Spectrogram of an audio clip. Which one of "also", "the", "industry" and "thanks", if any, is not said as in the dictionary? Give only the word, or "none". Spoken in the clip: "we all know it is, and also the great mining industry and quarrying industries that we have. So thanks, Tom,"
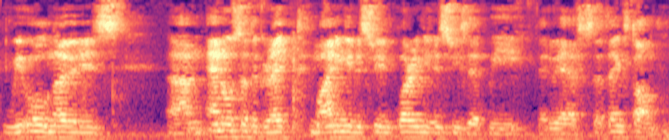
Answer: none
